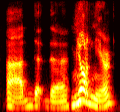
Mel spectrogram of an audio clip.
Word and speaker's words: Mjolnir: to be really because Mjolnir, the Mjolnir, that's how you say it.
